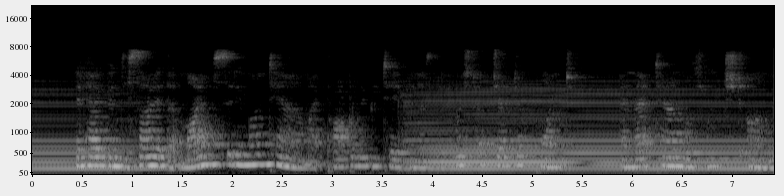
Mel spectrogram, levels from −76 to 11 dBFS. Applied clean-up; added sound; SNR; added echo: none; Bowed string instrument; 5 dB; reverberation time 0.8 s.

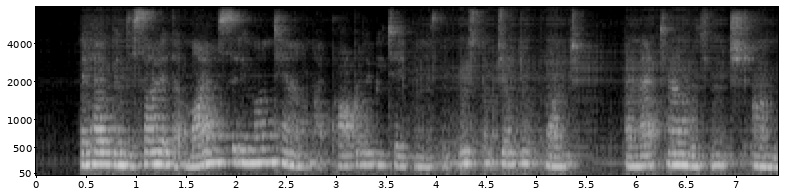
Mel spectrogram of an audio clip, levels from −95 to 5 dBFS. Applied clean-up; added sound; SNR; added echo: neural separator model SepFormer DNS4.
